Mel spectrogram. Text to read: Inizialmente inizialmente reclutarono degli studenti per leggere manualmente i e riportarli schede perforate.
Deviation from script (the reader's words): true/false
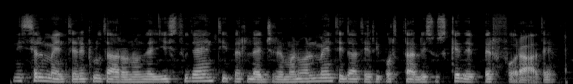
true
